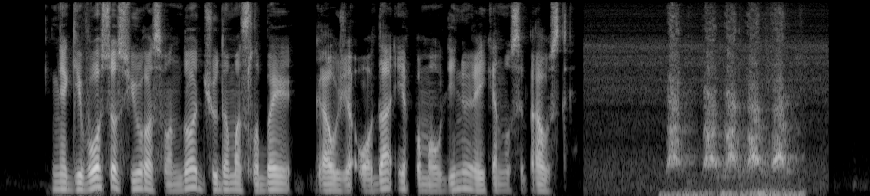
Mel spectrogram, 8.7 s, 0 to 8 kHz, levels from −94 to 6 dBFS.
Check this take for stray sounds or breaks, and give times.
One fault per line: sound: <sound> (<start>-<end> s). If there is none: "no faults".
sound: bark (6.6-8.1 s)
